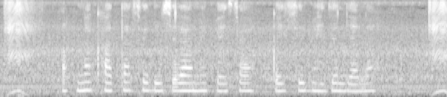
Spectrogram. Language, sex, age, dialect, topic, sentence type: Bhojpuri, female, 18-24, Western, banking, question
